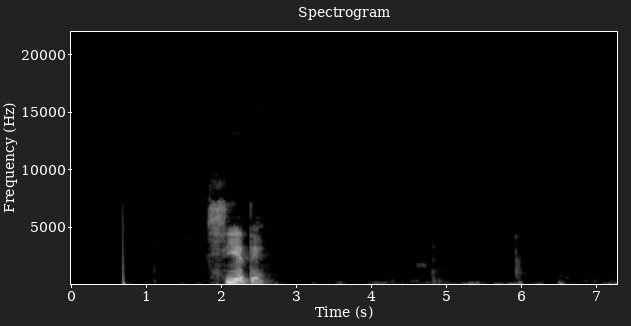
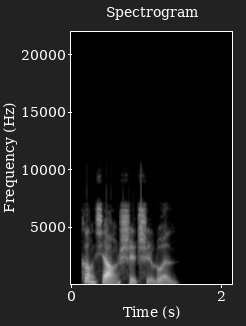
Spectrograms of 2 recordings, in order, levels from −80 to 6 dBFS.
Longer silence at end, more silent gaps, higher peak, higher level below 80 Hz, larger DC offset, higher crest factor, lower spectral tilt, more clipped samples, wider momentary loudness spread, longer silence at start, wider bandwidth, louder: first, 4.75 s vs 0.8 s; neither; about the same, -4 dBFS vs -2 dBFS; about the same, -64 dBFS vs -62 dBFS; neither; about the same, 24 dB vs 24 dB; first, -4.5 dB/octave vs -2.5 dB/octave; neither; first, 24 LU vs 14 LU; first, 1.85 s vs 0.15 s; second, 7.6 kHz vs 11 kHz; first, -19 LUFS vs -22 LUFS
